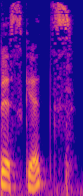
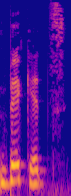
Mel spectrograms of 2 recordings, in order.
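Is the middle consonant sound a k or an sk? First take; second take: sk; k. First: The word is said with an sk sound. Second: The word is said with a plain k sound. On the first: The usual adult version of the word. "instead of biscuits" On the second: A small child's version of the word. "Bickets instead of biscuits"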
